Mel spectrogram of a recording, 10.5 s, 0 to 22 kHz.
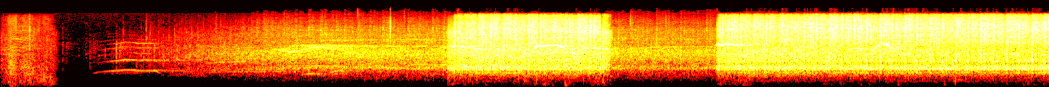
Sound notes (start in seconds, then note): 1.1 audience cheering and applauding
